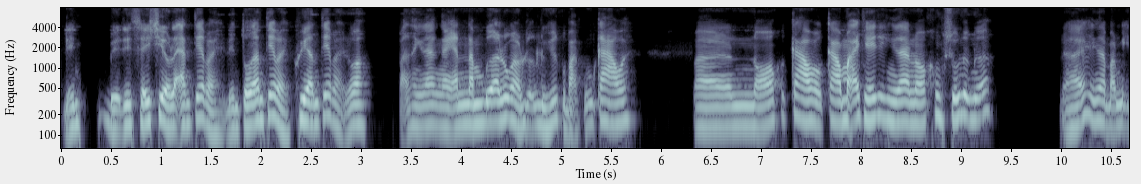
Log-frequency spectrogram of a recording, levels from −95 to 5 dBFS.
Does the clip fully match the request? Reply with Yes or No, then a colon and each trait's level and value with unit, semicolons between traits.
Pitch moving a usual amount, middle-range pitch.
Yes: average, 3.8 semitones; medium, 145 Hz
